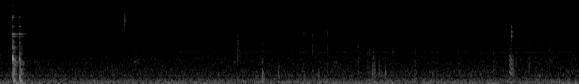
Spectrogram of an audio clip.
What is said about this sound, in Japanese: ビールです瓶なんであ開かないあおカンカンカンっつってガタンガタンつってねそれじゃあ乾杯。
